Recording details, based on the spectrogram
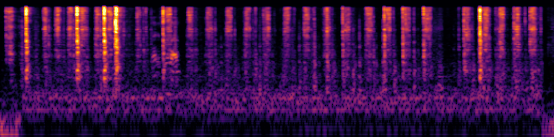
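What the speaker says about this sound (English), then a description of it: "Now we're going to use the socket wrench and tighten this bolt with the nut." A socket wrench ratchets quickly and evenly, close by and fairly quiet, as it tightens a bolt and nut on a flat TV ceiling mount with tilt and swivel.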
